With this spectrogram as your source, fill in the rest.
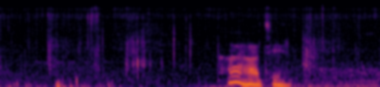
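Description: A dog's paws patter softly on dirt and grass.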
